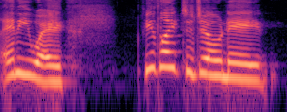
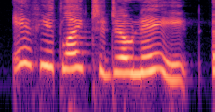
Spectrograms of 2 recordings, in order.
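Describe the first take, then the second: First: Donate said again with stress on the second syllable; corrected stress. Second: Donate stressed on the first syllable, high and loud; wrong syllable stress. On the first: Host retrying the donation line with corrected stress. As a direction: fix it, doNATE. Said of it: "I put the wrong emphasis". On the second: Host stumbling on a donation plea, misplaced stress. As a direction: trip over donate by hitting DOnate. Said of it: "I put the wrong emphasis on the wrong syllable". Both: Real, not acted.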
